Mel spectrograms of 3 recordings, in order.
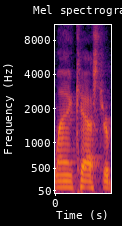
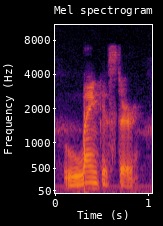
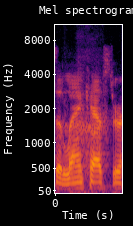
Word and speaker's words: Lancaster: head coaching position was how to pronounce the name Lancaster. I said Lancaster in my interview, and I thought I was going to lose the job. The people in Lancaster, Pennsylvania want you to say their city the right way.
